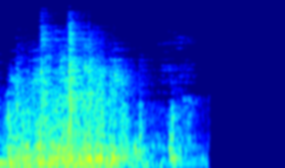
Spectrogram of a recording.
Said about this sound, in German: Mein Gott, mein Stuhl macht so viel Lärm.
